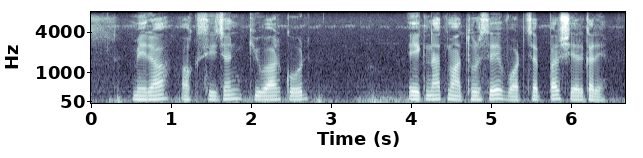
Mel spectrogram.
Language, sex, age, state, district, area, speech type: Hindi, male, 30-45, Madhya Pradesh, Betul, rural, read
